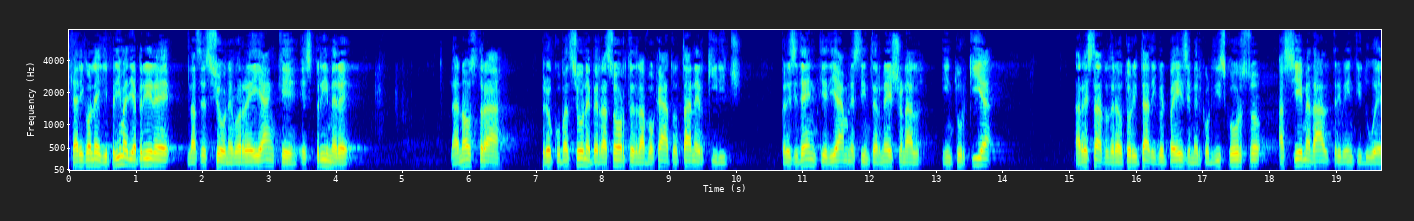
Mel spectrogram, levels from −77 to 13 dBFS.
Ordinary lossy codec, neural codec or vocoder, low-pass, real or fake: none; none; none; real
